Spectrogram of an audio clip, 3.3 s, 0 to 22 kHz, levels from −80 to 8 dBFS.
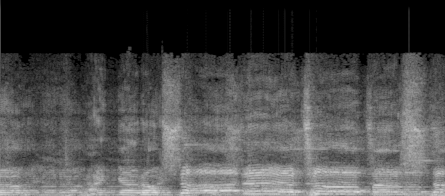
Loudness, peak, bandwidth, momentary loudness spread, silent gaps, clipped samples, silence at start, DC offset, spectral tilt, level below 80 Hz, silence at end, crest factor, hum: -10 LUFS; 0 dBFS; 17 kHz; 7 LU; none; 0.1%; 0 s; under 0.1%; -2.5 dB/octave; -42 dBFS; 0 s; 12 dB; none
